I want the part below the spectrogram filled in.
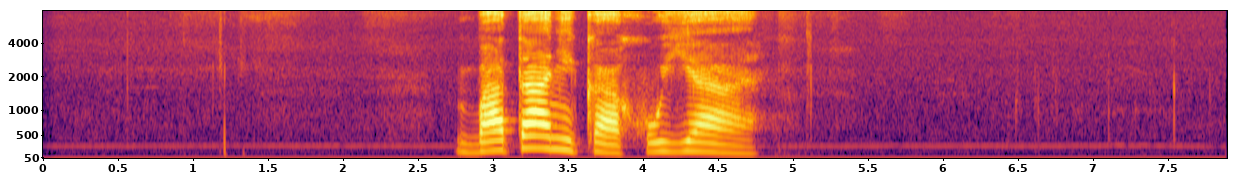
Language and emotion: Russian, angry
